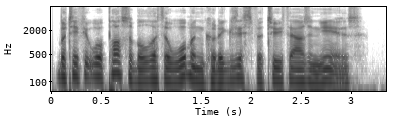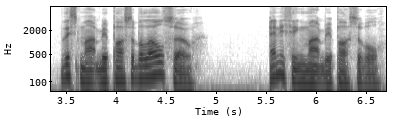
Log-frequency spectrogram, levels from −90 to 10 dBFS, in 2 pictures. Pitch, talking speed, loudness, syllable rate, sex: 105 Hz, 195 wpm, -18 LUFS, 6.5 syllables/s, male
